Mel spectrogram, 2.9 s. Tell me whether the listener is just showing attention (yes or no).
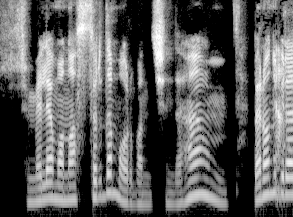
yes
